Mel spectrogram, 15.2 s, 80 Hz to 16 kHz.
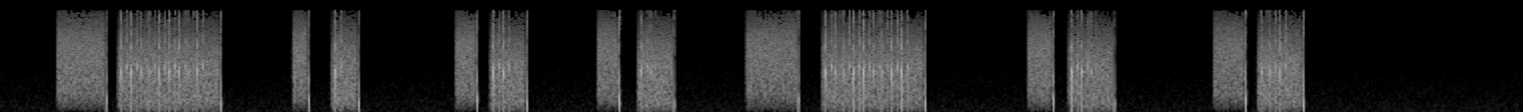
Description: Pulse dialling, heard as a rotary dial, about 10 pulses a second. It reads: 9 1 2 2 9 3 3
